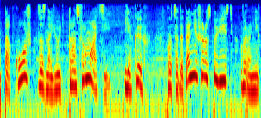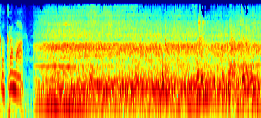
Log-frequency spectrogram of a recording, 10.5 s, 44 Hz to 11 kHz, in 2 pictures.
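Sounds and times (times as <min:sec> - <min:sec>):
speech: 0:00.1 - 0:06.4
powerful engine roaring: 0:05.9 - 0:10.4.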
